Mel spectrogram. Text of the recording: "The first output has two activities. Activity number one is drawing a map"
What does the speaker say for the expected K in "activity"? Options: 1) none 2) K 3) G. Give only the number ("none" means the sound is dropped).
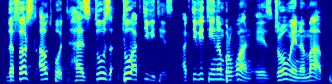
2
